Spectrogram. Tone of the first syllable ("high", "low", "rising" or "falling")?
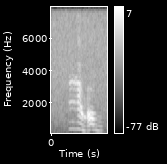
falling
